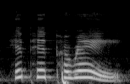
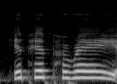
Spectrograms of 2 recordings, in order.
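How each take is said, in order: First: High cheer rising louder on hooray; repeated toast cheer, louder at the end; cheering again. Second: Higher, louder group cheer; hearty toast cheer. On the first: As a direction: punch the hooray. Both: A narrator's reading. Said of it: "everyone cheered".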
